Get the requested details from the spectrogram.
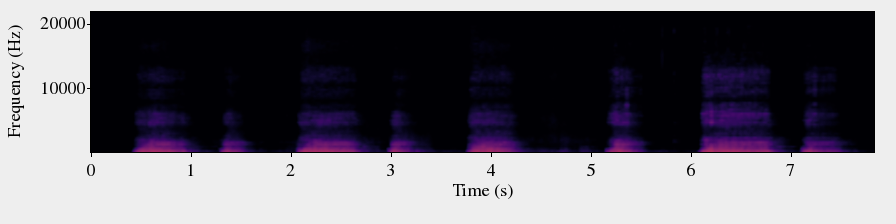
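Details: Dog gives repeated harsh, honking cough bursts in pairs; owner suspects kennel cough and is calling the vet; harsh honking cough.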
